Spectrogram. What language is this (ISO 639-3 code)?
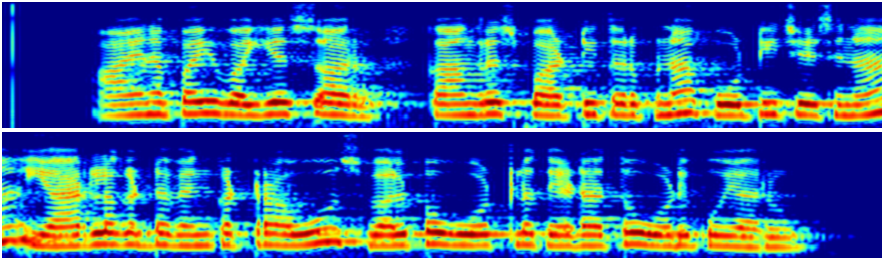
tel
